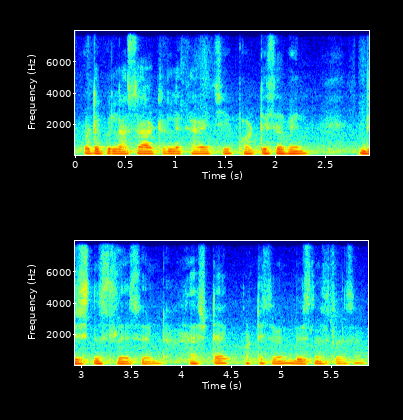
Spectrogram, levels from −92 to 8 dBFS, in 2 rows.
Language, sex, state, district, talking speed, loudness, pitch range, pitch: Odia, male, Odisha, Khordha, 125 wpm, -17 LUFS, 125-135 Hz, 130 Hz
